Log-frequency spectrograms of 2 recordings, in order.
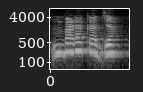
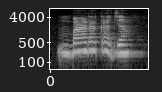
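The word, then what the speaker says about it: mbarakaja: Gato en guaraní es baracayá. Baracayá. Y acá voy a escribir baracayá. Esta es una J que en guaraní se pronuncia como la Y.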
